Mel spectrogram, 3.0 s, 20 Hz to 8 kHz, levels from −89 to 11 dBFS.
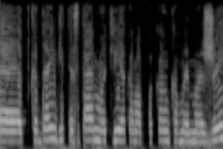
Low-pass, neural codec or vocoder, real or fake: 7.2 kHz; none; real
